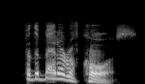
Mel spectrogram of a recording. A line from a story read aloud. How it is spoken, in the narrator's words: he answered impatiently, as if it were irrelevant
